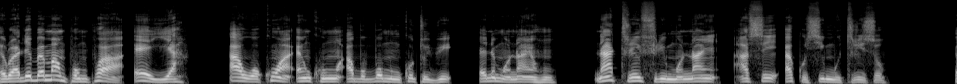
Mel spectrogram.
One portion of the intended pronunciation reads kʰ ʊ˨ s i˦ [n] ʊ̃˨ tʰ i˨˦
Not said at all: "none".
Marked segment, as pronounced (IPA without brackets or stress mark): m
